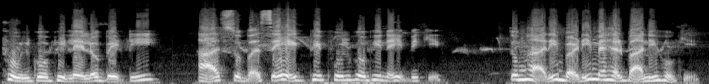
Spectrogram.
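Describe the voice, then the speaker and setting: A woman voicing a humble old vegetable seller with a slow, pleading manner in an animated moral story, music behind. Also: on the low side, a little hiss or hum.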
